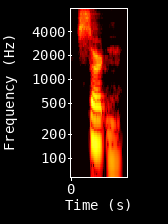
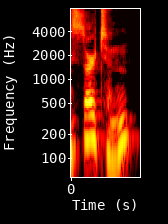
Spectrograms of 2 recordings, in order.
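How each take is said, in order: First: The middle T is a glottal stop. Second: The middle T is a clear T sound. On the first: "this T there in the middle has more of a glottal sound" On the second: "he's not really saying certain"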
